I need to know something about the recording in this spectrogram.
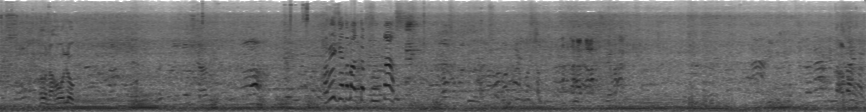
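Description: Men and women chatter outdoors.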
